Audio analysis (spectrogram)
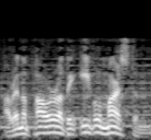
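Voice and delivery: normal talking voice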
